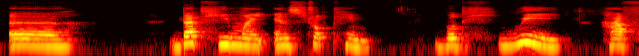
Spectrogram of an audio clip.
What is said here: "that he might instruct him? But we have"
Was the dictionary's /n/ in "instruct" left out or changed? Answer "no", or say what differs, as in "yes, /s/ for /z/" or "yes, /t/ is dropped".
no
